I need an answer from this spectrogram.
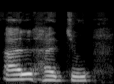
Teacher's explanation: it is a Qamari letter, so this indicates the lam will be pronounced clearly, so it is al-hajju.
